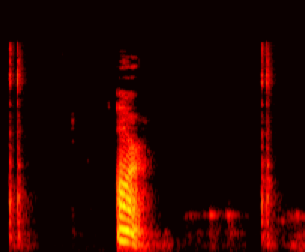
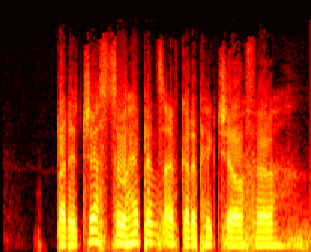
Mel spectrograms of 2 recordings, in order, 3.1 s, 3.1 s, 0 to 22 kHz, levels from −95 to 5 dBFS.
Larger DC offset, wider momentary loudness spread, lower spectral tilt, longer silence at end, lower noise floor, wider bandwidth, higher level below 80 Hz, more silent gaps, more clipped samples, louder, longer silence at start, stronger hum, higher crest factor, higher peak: neither; first, 23 LU vs 5 LU; about the same, -6 dB/octave vs -7 dB/octave; first, 0.4 s vs 0 s; first, -80 dBFS vs -48 dBFS; about the same, 11.5 kHz vs 11.5 kHz; second, -72 dBFS vs -36 dBFS; neither; neither; second, -26 LUFS vs -12 LUFS; first, 1.15 s vs 0.55 s; neither; first, 22 dB vs 12 dB; second, -10 dBFS vs 0 dBFS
